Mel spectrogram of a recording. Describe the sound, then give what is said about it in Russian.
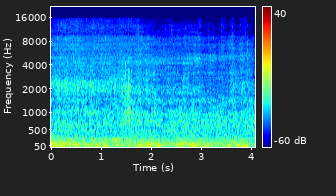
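A steady, low engine rumble of the neighbours' car driving past outside, muffled, holding an even level throughout with a faint airy hiss and no voices. “Нет, это машина едет у нас. Соседи наши проезжают.”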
